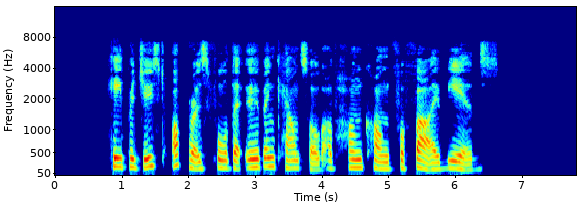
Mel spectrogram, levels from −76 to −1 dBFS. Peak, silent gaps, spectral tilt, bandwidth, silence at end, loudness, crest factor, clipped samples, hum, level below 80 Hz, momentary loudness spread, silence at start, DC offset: -2 dBFS; 1.68-1.74 s, 1.90-1.99 s; -5.5 dB/octave; 7.6 kHz; 1.25 s; -20 LUFS; 20 dB; under 0.1%; none; -64 dBFS; 8 LU; 0.85 s; under 0.1%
